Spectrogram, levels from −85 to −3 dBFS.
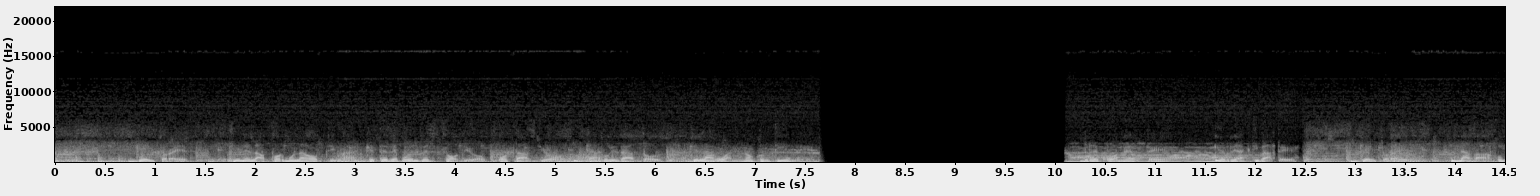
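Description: From 7.63 to 10.15 s the sound breaks off. The last moment is carried on briefly as a fading buzz, then about 2.4 s of near silence follows. When the audio resumes, roughly 1.6 s of material has simply been skipped. That points to a long network dropout, likely caused by packets that never arrived, with the link's delay shifting by around a second. Unlike short packet-loss concealment, the fill gives up quickly and the missing stretch never returns.

Shortly after, from 11.61 to 12.47 s, the sound runs at about 118% speed, and again from 13.97 to 14.48 s at about 120%. This is a jitter buffer speed-up. The receiver held more audio than it wanted, so it repeatedly cut out tiny pitch-period slices, removing about 150 ms and then about a tenth of a second. The result sounds hurried. Because whole periods are removed rather than the signal being resampled, the pitch stays the same and does not rise.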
